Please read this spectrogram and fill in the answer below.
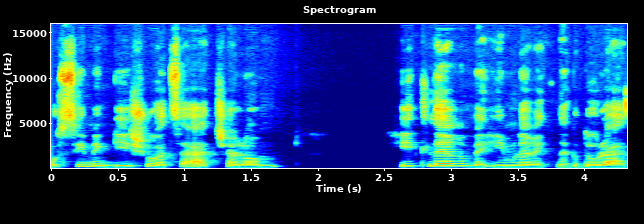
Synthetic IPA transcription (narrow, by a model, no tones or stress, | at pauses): usimiɡiʃuat͡sa̰ʔatʃalo̞m | hitle̞ʁveɦimleʁit̪naɡdulaa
